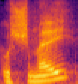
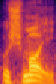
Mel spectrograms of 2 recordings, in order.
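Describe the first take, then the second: First: The last vowel sounds like 'ay'. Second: The last vowel sounds like 'oy'. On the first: It is the pronunciation the Rebbe avoided for this word. "He would say not ushmei" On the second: It is the pronunciation the Rebbe used for this word. "but ushmoi"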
